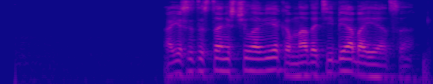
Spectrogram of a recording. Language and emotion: Russian, angry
